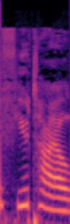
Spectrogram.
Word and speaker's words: futile: Also, why did you say futile, like a feudal system? – Feudal.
